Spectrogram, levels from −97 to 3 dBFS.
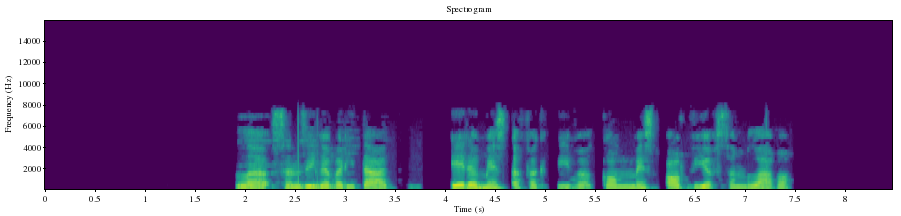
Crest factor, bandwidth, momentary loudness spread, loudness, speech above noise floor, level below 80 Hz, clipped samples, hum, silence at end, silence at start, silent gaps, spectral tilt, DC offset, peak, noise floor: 18 dB; 8 kHz; 11 LU; -17 LUFS; over 74 dB; -60 dBFS; under 0.1%; none; 1.05 s; 1.9 s; 3.57-3.61 s, 3.79-4.05 s, 5.05-5.12 s, 5.51-5.57 s, 6.15-6.20 s; -6 dB/octave; under 0.1%; -2 dBFS; under -90 dBFS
